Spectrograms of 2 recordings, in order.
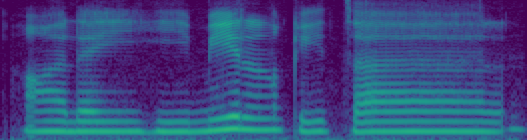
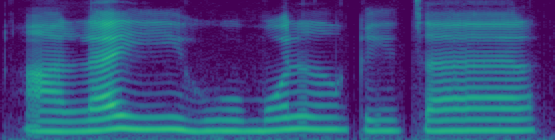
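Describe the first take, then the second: First: The vowels around the h and m are i. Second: The vowels around the h and m are u. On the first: This is one school's reading of the phrase. "dikasrohkan keduanya" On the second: This is another school's reading of the phrase. "Hamzah dan Al-Kisai membacanya dengan mendommahkan hak"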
